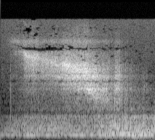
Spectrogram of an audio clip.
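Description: Sci-fi torpedo firing effect from a spaceship shooting at a swerving target among planetoids: a loud whooshing tone sweeps downward in pitch over a steady, heavy low rumble.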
